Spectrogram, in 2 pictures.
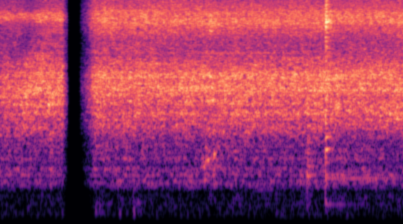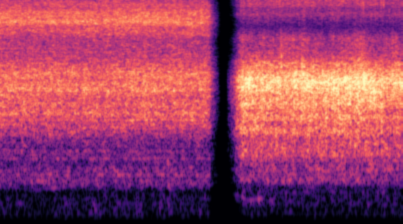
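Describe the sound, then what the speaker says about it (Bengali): Cauliflower and potatoes frying with a poured-in paste of chili and turmeric powder mixed in water, a steady loud sizzle and hiss with stirring, briefly cut twice and flaring brighter after the second break. "এবার আমি লঙ্কার গুঁড়ো আর হলুদ গুঁড়ো একসঙ্গে জলে গুলে দিয়ে দিব।"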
